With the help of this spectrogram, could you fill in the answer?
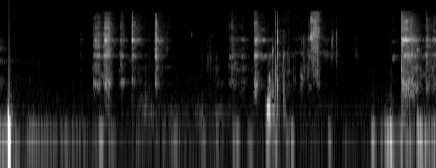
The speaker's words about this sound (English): That's my water. I have a metal straw in my little wine glass that I have water in to feel fancy.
